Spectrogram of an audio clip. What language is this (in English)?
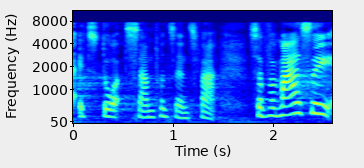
Danish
